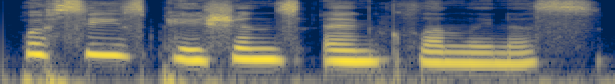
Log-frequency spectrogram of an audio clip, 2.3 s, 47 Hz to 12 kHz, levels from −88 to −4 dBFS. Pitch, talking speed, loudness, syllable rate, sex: 235 Hz, 105 wpm, -15 LUFS, 4.3 syllables/s, female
